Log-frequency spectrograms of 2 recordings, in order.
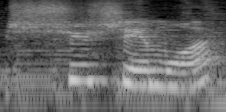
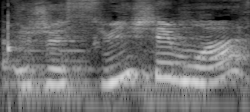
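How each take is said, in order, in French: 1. 'Je suis' se réduit en 'chuis', avec un son ch. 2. 'Je suis' se prononce en entier, avec un son j.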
